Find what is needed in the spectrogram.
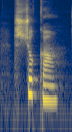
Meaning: cheek
- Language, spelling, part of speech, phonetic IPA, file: Ukrainian, щока, noun, [ʃt͡ʃɔˈka], Uk-щока.ogg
